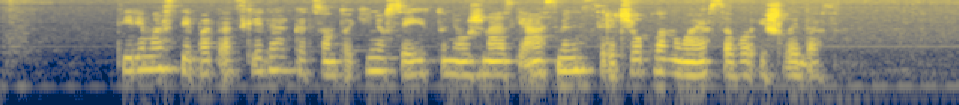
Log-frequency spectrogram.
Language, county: Lithuanian, Vilnius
